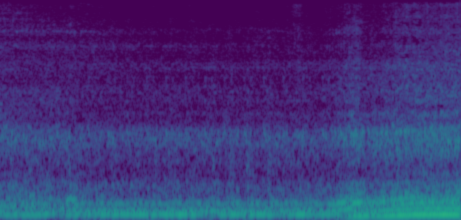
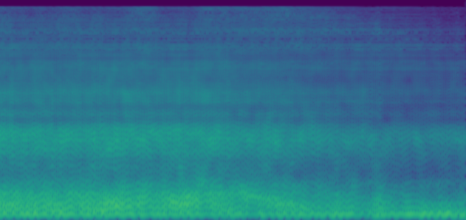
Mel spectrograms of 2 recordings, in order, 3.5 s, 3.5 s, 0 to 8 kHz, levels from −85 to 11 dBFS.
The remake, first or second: second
